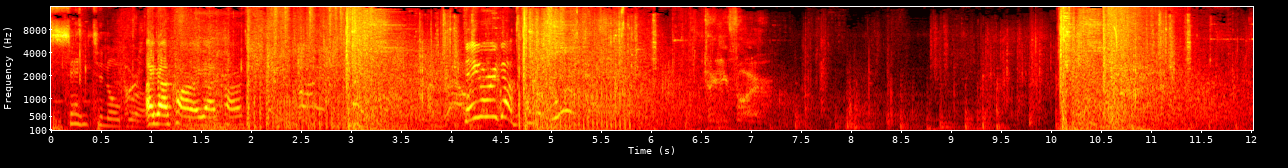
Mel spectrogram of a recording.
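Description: Gunfire bursts rapidly in loud volleys.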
